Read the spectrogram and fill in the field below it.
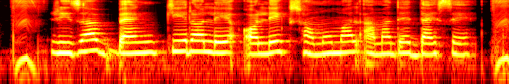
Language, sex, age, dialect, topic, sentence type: Bengali, female, 18-24, Jharkhandi, banking, statement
